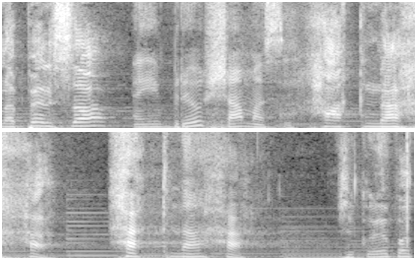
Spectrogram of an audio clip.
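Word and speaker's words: הכנעה: En hébreu, on appelle ça Em hebreu chama-se haknaha.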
